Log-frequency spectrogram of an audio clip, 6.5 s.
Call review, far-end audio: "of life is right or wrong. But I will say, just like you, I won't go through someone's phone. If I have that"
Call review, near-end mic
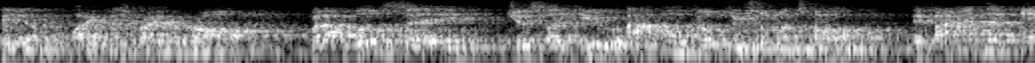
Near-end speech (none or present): none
